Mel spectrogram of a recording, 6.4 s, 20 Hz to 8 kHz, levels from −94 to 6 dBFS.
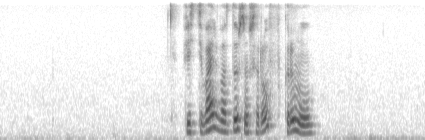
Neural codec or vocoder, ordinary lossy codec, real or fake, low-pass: none; none; real; 7.2 kHz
